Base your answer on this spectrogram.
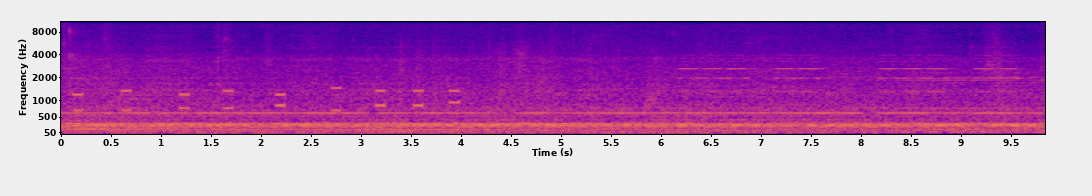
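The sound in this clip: A mobile phone in a hospital dials out with a quick series of keypad beeps at varying pitches, then a repeating ringback tone for an unanswered call, all over a steady low rumble.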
